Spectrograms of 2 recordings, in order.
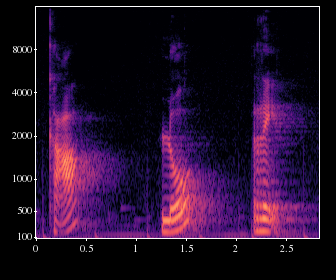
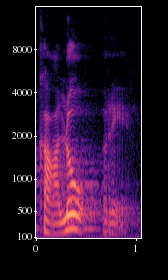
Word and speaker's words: calore: In una parola come calore ci sono tre sillabe, ca, lo, re. Qual è quella che viene pronunciata con più intensità? Lo, perché si pronuncia calore, non calore e neanche calore.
